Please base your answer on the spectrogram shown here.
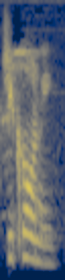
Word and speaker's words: Ciccone: And the name is pronounced? Ciccone.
